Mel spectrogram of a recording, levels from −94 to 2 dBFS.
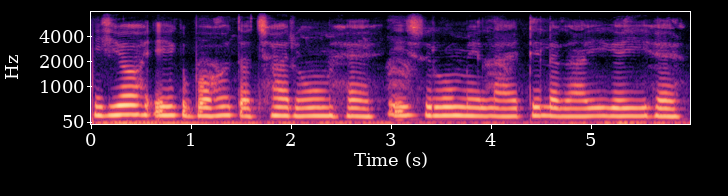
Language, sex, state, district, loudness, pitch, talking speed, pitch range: Hindi, female, Jharkhand, Palamu, -14 LUFS, 225 Hz, 130 wpm, 215-235 Hz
